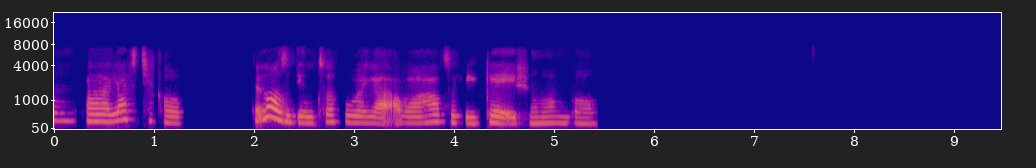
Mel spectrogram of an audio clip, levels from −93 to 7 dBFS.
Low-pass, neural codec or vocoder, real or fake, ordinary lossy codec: none; codec, 16 kHz, 1 kbps, X-Codec, HuBERT features, trained on general audio; fake; none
